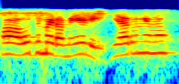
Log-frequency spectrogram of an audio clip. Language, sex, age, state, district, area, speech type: Kannada, female, 30-45, Karnataka, Chamarajanagar, rural, conversation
